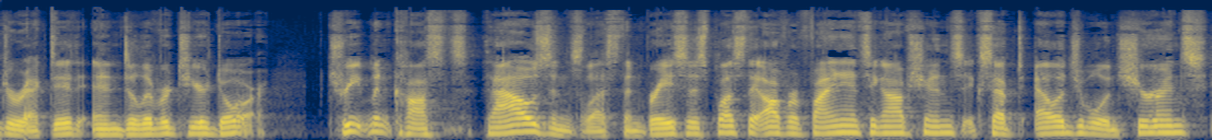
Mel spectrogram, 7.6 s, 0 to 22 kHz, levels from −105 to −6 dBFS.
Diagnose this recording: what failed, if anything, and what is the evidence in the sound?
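Two brief smeared, noisy patches, at 1.46 to 1.52 s just after "and delivered to your" and at 7.17 to 7.24 s, point to AAC frame loss with concealment at the codec stage. Each gap spans about 43 ms, one frame, which the decoder filled by reusing the previous frame's spectrum.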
